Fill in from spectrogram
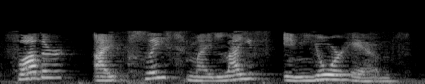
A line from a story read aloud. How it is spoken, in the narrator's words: Jesus called loudly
